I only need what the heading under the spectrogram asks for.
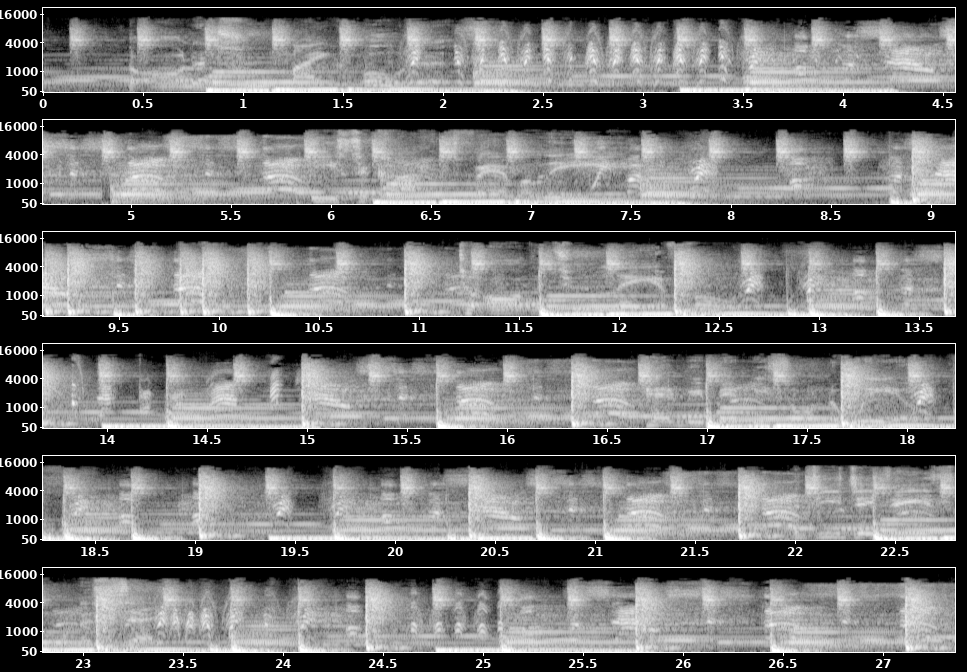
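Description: A loud hip-hop instrumental with heavy booming bass hits in a steady looping pattern, crisp drum hits and layered melodic samples, playing continuously without vocals.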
